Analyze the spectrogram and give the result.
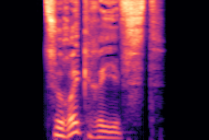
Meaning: second-person singular dependent preterite of zurückrufen
- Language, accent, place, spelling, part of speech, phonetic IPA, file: German, Germany, Berlin, zurückriefst, verb, [t͡suˈʁʏkˌʁiːfst], De-zurückriefst.ogg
